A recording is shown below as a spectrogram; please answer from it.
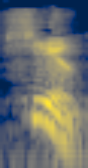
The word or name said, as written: xing4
